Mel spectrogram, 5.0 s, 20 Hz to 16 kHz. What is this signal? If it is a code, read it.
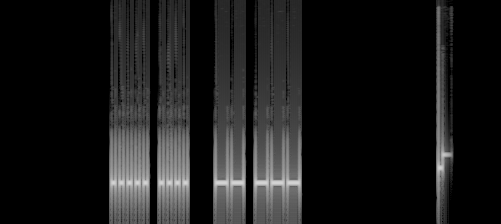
Morse code, heard as a keyed tone, about 30 wpm, 700 Hz. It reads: 5H MO
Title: Winter Field Day Exchanges Encore 30wpm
